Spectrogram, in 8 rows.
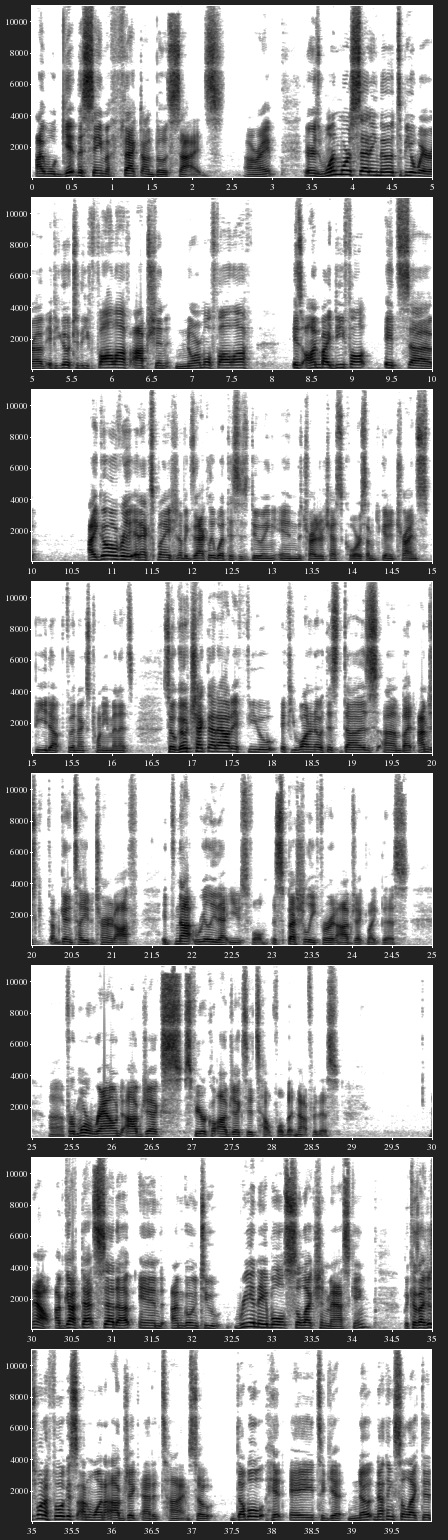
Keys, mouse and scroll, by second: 0.2 click, 0.9 middle click, 1.4 ctrl+middle click, 2.0 middle click, 2.3 middle click, 2.4 ctrl+middle click, 2.5 middle click, 2.7 ctrl+middle click, 2.8 ctrl+middle click, 5.9 click, 23.1 ctrl+z, 23.7 ctrl+z, 24.4 middle click, 24.7 middle click, 24.9 middle click, 25.3 middle click, 28.2 ctrl+middle click, 28.5 middle click, 28.7 shift+middle click, 30.6 KP_3, 31.7 KP_1, 33.2 click, 33.9 ctrl+middle click, 34.3 shift+middle click, 34.5 ctrl+middle click, 36.8 a, 37.0 a.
